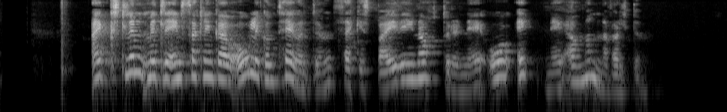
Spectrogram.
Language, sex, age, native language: Icelandic, female, 20-29, Icelandic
